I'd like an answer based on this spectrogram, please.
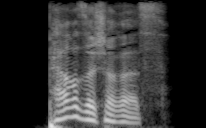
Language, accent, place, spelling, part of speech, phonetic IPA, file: German, Germany, Berlin, persischeres, adjective, [ˈpɛʁzɪʃəʁəs], De-persischeres.ogg
- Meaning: strong/mixed nominative/accusative neuter singular comparative degree of persisch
